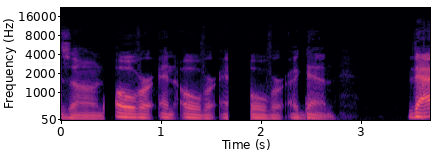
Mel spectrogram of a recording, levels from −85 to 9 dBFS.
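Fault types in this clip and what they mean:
Damaged data in a compressed stream: Corrupted bytes in the encoded stream make the decoder misread frames, lose sync and skip ahead to the next valid frame header. Here it is heard as two short blips, each about 32 ms long. The first runs from 0.39 to 0.43 s, just before "over and over". The second, from 2.43 to 2.46 s, is a similar brief blip.
Playback stall: The speech stops dead in mid-flow for about 233 ms, from 1.66 to 1.90 s, right after "over and over", then resumes. The gap is silence rather than a glitch or noise burst. The likely cause is the player's output running dry, either from the decoder or network falling behind or from the playback thread being blocked, so no samples reached the device until the buffer refilled.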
